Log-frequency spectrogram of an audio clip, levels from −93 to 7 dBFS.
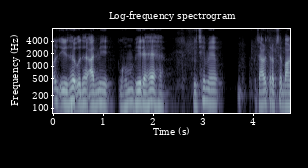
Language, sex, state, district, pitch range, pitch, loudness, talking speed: Hindi, male, Bihar, Sitamarhi, 125-135 Hz, 130 Hz, -32 LUFS, 165 wpm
